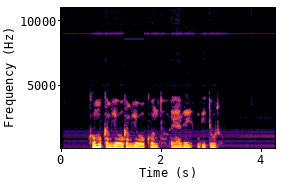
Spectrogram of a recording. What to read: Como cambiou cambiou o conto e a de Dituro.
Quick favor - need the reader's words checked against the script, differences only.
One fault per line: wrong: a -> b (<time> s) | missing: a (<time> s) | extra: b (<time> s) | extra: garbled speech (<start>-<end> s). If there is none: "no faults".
no faults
